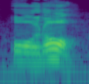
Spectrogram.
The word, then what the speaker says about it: oró: Oró. Which means he prayed. Without the accent mark, it sounds oro.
